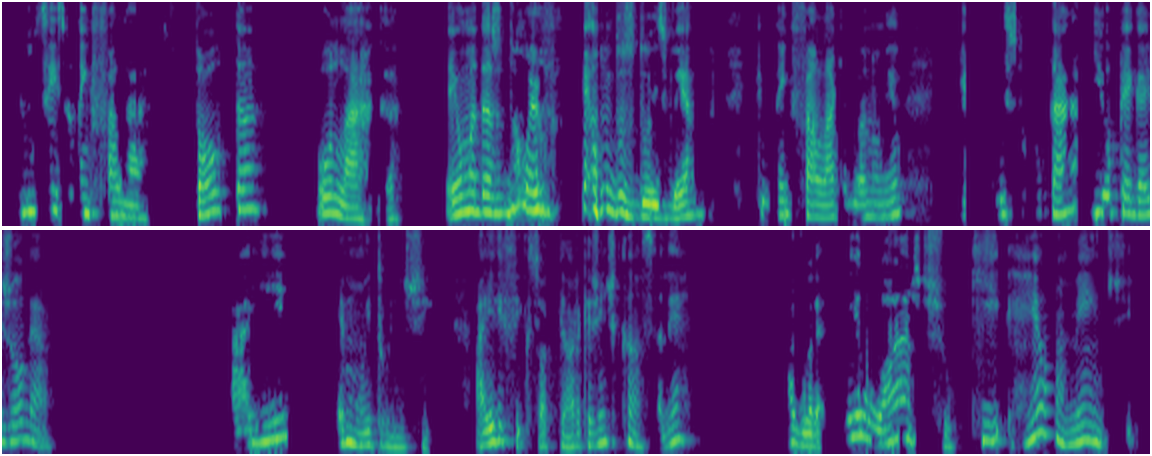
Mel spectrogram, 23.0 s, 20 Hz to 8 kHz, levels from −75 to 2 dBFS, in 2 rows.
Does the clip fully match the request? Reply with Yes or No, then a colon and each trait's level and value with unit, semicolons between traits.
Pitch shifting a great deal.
No: average, 5.0 semitones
